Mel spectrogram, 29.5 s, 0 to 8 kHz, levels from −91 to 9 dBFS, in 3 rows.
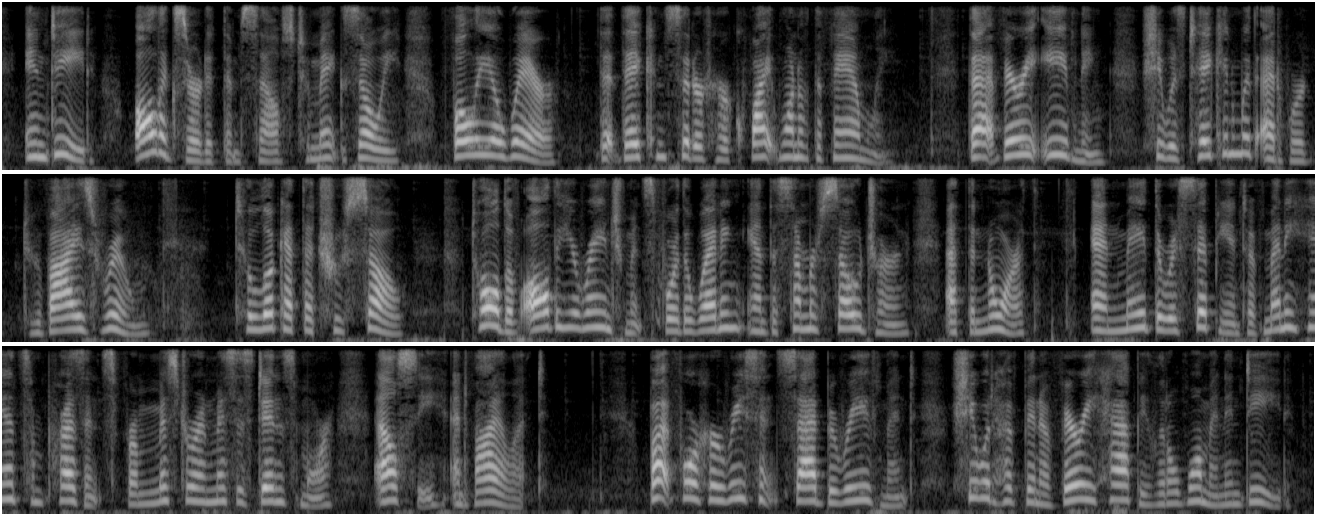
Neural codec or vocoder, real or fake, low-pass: none; real; 7.2 kHz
